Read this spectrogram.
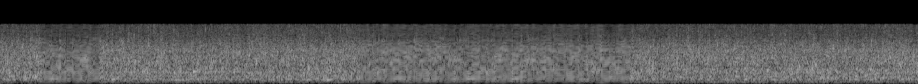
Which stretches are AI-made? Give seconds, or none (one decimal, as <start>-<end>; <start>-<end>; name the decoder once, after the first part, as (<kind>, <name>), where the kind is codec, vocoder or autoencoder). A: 0.4-1.0 (vocoder, HiFi-GAN); 3.6-6.3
